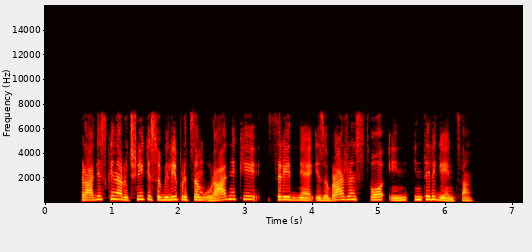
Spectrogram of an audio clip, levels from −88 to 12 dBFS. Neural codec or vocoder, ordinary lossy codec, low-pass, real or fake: codec, 16 kHz, 16 kbps, FreqCodec, larger model; Opus, 64 kbps; 7.2 kHz; fake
